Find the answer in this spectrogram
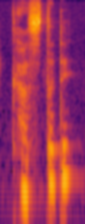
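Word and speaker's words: hvad koster det: Custody.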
